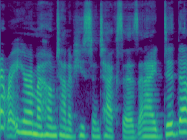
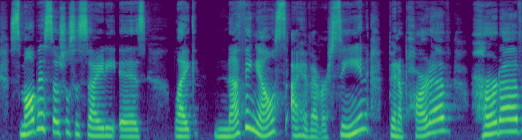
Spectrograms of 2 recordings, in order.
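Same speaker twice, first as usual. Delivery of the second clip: ordinary talk, nothing marked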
